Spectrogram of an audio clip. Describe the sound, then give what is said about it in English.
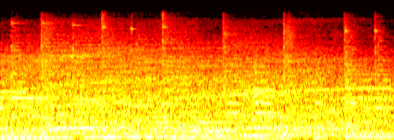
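A bus drives along the road, its engine rumbling steadily with a constant roar of road noise and occasional faint higher clatter, loud throughout. “When school is done, Pete rides the bus home.”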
